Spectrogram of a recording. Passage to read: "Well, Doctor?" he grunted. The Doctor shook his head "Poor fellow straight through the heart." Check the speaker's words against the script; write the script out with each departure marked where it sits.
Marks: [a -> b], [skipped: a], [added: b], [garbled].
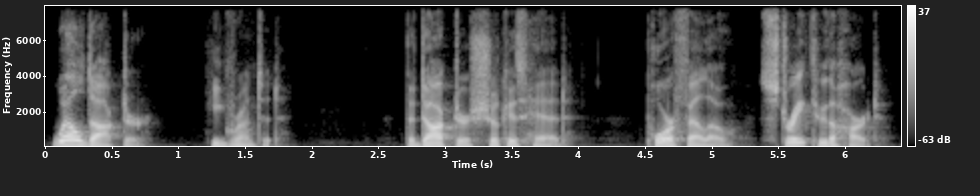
"Well, Doctor?" he grunted. The Doctor shook his head "Poor fellow straight through the heart."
